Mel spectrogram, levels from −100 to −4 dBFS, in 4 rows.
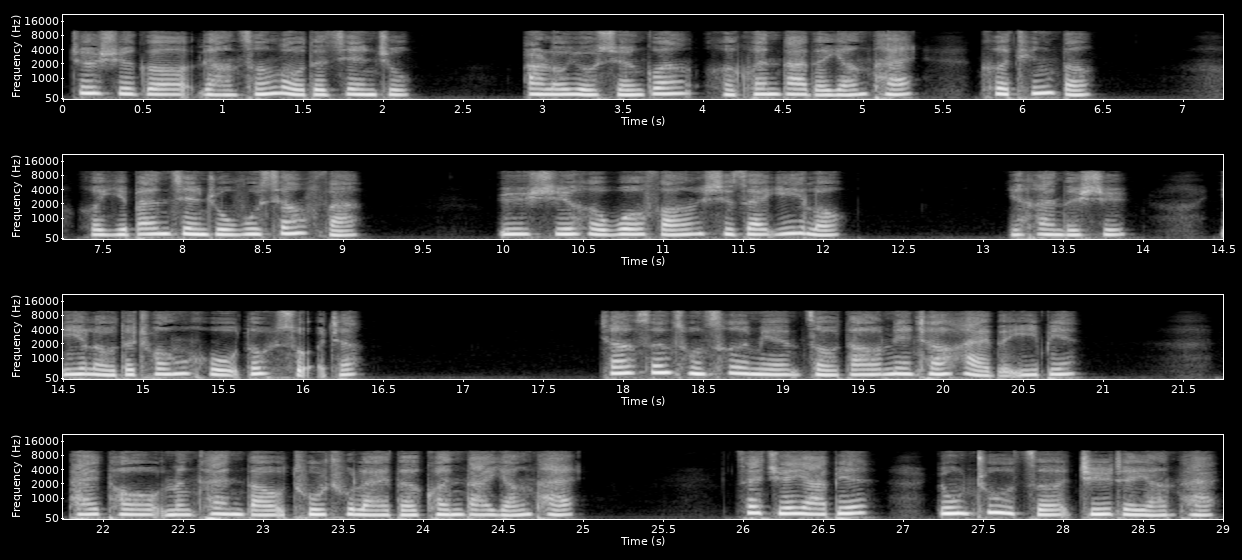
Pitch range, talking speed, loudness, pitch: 225-260 Hz, 185 characters per minute, -19 LUFS, 240 Hz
